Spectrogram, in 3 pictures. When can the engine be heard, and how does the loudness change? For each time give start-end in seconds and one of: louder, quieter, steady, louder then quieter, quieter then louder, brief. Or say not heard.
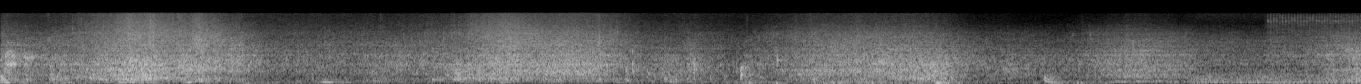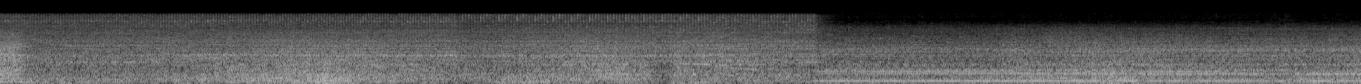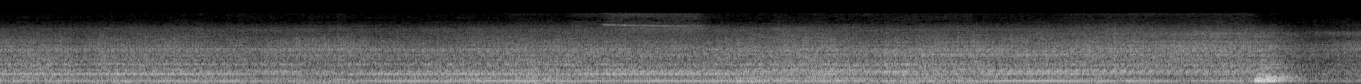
12.6-40.7 louder.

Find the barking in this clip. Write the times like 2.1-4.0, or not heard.
not heard.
